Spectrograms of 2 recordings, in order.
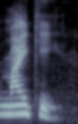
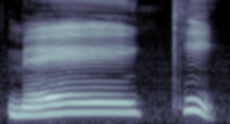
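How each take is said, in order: First: The first syllable sounds like 'my'. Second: The first syllable sounds like 'may'. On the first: This is how most people say the name. "we call it Mikey" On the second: This is how the company says the name. "the correct pronunciation is Makey. Like May, the month of, key"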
